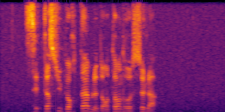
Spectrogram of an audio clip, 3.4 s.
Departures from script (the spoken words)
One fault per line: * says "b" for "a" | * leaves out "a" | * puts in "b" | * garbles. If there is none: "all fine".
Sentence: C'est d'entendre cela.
* puts in "insupportable"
